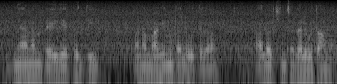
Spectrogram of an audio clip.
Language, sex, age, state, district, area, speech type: Telugu, male, 18-30, Telangana, Kamareddy, urban, spontaneous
